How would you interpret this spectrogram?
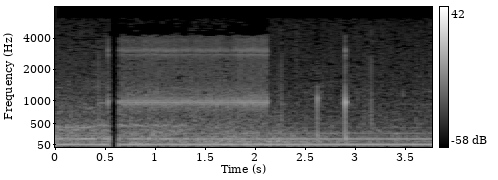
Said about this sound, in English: I walked across the street, stepped into a phone booth, and dialed my own number.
